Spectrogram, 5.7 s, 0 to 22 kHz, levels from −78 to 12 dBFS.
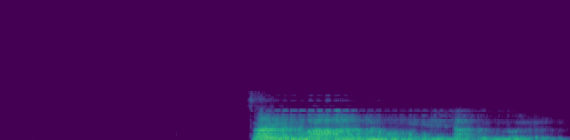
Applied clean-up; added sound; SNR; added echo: neural mask model DeepFilterNet 3.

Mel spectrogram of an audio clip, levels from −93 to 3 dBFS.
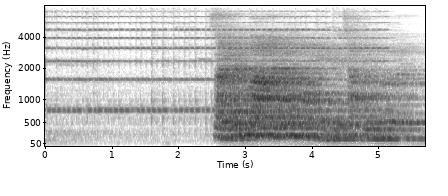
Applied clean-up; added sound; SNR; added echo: none; Bowed string instrument; 14 dB; reverberation time 2.2 s.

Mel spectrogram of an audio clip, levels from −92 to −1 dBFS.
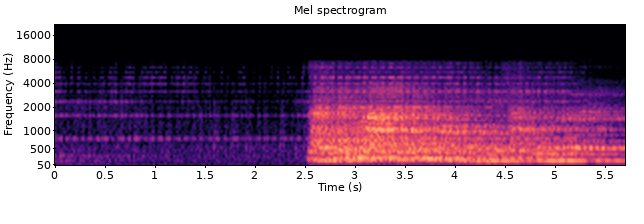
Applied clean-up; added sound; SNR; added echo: neural separator model SepFormer DNS4.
